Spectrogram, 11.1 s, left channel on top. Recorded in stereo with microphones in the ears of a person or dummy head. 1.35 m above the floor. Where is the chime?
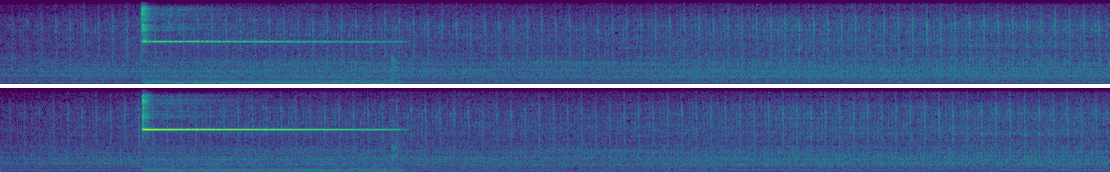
60° left (ahead or behind), 2.5 m.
